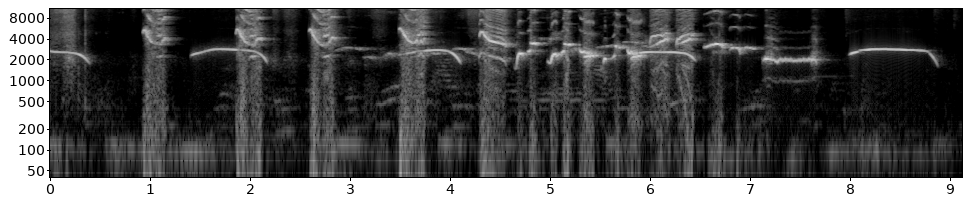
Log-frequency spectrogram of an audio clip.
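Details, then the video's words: Breeding-condition Oriental magpie-robin with loud song: harsh chattering bursts mixed with clear, drawn-out whistles that rise and fall in an arch, the final long whistle standing alone. "Suara burung Kacer gacor birahi, burung kacer over birahi"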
